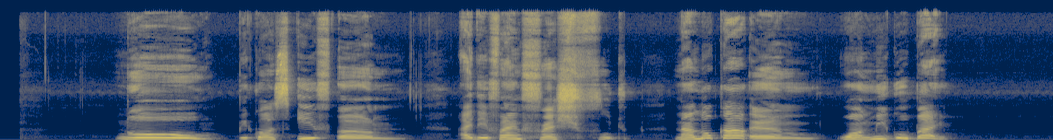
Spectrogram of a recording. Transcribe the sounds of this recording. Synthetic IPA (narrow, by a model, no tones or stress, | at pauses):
no | b̥ikɔsifʌm | ʔaɪdefãɪ̃ndfɹɛʃfud | nalokalɛm | wɔ̃nmiɡobaɪ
